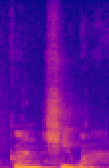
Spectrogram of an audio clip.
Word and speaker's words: konnichiwa: Konnichiwa. So did I say that right? Yes, you pronounced it right. Okay, konnichiwa.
